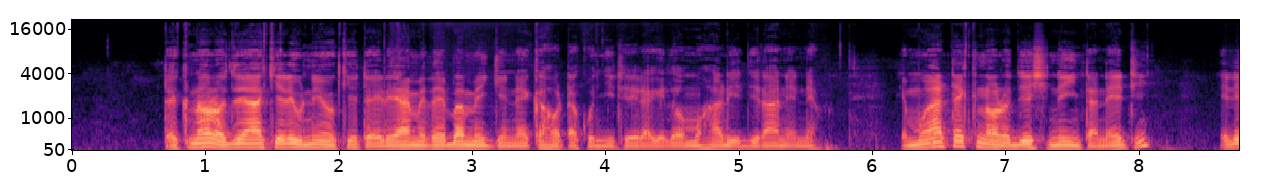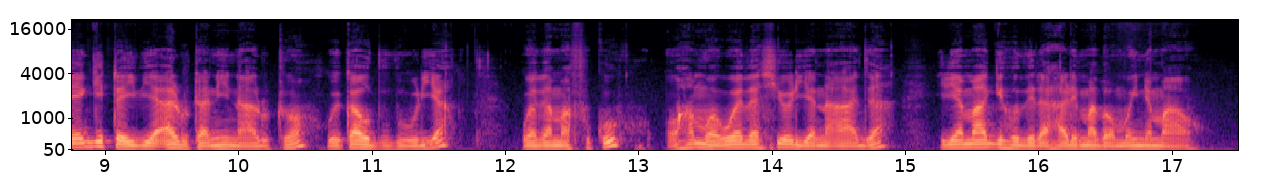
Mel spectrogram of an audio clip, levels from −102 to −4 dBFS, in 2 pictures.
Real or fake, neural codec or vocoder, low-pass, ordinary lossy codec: fake; vocoder, 48 kHz, 128 mel bands, Vocos; 19.8 kHz; none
